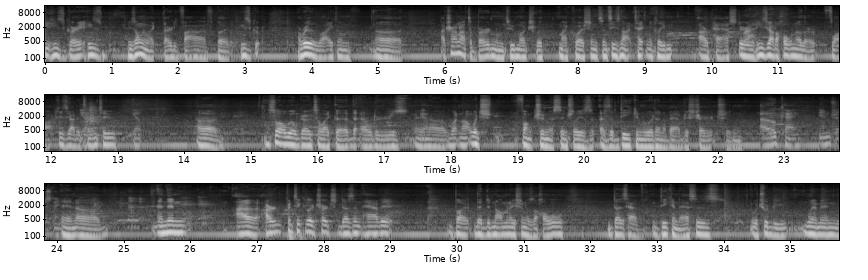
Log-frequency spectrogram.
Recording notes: We recorded an unscripted, natural conversation in a local coffee house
